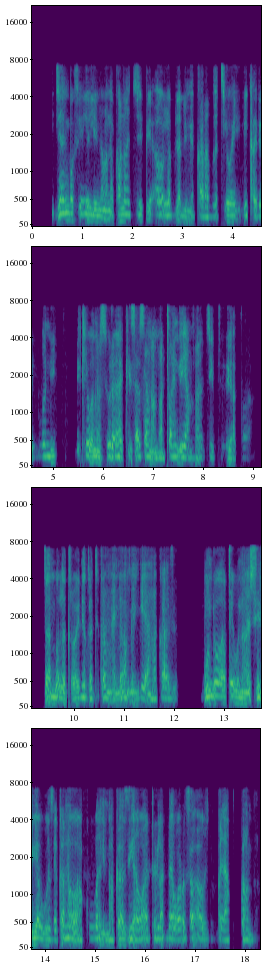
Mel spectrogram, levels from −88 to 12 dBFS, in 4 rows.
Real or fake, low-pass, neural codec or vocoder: fake; 7.2 kHz; codec, 24 kHz, 1.5 kbps, HILCodec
